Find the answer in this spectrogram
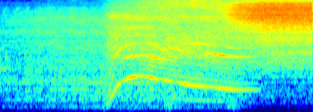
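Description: Angle grinder on steel: its whine rises quickly about a second in, then slowly drops in pitch as the disc loads up, with a high grinding hiss joining near the end.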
